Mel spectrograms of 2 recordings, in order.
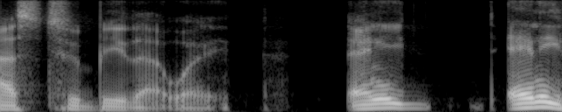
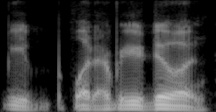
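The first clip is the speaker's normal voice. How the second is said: ordinary talk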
